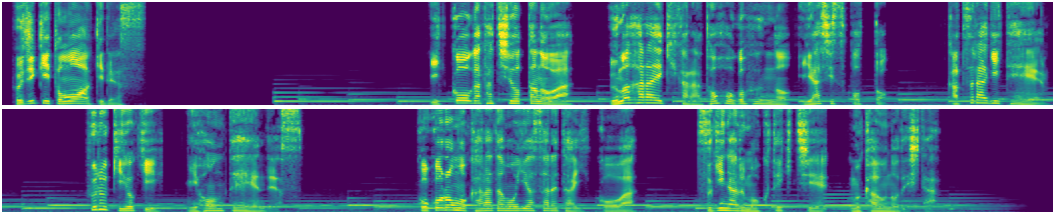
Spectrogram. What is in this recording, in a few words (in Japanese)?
ノーマル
